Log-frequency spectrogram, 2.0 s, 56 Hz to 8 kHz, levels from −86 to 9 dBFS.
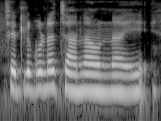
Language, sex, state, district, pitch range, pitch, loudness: Telugu, female, Andhra Pradesh, Annamaya, 190-210 Hz, 195 Hz, -16 LUFS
